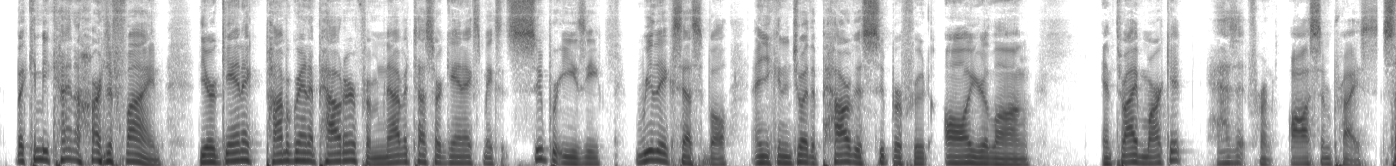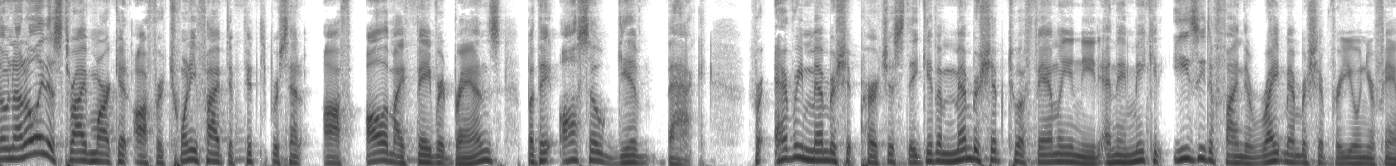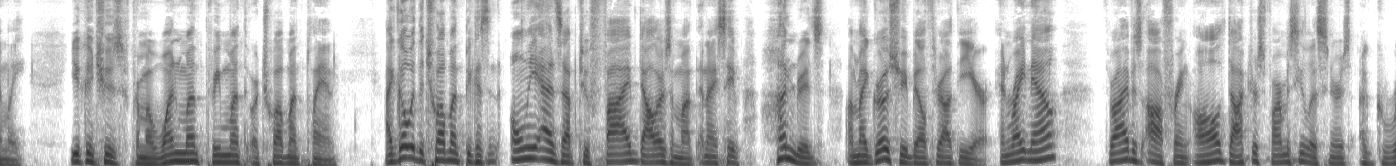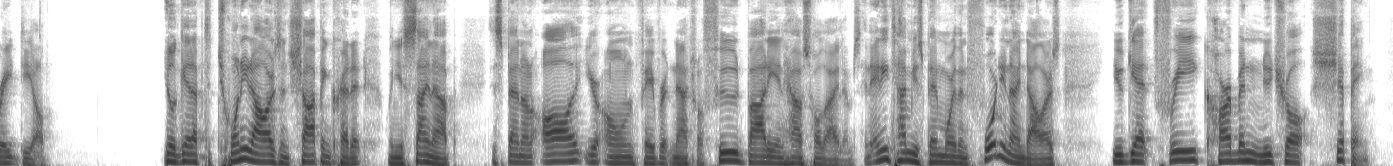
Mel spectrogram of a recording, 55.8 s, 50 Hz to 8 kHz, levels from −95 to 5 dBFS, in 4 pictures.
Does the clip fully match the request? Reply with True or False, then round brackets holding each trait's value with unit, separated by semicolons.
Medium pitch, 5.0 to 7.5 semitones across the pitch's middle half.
False (120 Hz; 5.5 semitones)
